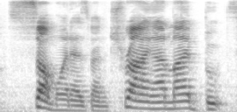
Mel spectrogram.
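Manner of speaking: loud booming bear; big booming bear voice. A narrator's reading. Papa Bear booming about his boots. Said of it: "he boomed in his big bear voice".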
